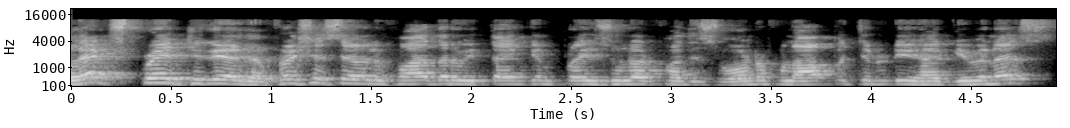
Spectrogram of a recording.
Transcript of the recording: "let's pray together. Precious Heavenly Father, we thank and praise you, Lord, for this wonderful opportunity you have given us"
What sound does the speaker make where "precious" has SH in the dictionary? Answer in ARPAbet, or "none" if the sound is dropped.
SH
